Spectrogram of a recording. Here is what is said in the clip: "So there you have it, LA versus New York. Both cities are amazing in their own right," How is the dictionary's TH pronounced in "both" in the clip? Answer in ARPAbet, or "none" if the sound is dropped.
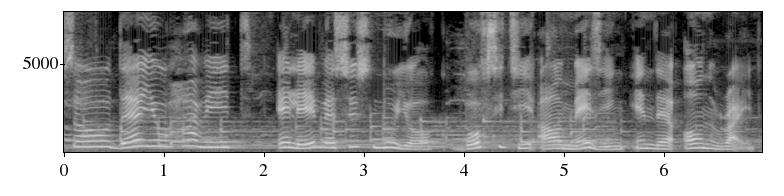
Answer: F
